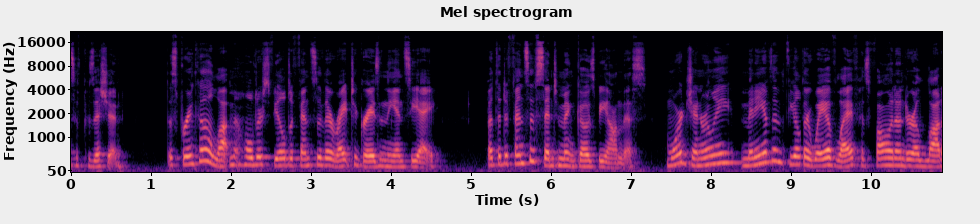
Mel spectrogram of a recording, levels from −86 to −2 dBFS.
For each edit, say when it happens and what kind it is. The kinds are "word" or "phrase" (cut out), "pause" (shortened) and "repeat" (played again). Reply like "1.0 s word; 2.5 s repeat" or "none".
3.1 s word; 7.3 s pause; 9.1 s word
